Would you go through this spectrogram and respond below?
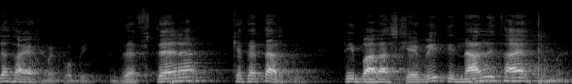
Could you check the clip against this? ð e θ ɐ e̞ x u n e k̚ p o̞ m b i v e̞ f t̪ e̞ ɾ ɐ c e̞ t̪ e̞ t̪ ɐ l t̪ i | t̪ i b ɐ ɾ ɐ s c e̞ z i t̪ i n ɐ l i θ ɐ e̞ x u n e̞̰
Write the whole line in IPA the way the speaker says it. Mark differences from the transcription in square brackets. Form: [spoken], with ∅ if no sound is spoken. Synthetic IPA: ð e θ ɐ e̞ x u [m] e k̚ p o̞ m b i [ð] e̞ f t̪ e̞ ɾ ɐ c e̞ t̪ e̞ t̪ ɐ [ɾ] t̪ i | t̪ i b ɐ ɾ ɐ s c e̞ [v] i t̪ i n ɐ l i θ ɐ e̞ x u [m] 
